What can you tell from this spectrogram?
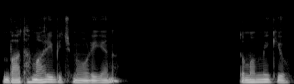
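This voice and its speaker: A man voicing a young husband married to his ex, gruff but tender, in a hushed, soothing, teasing whispered role-play. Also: fairly low pitch, level tone, fairly quick, lightly acted.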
